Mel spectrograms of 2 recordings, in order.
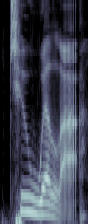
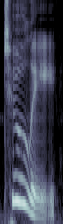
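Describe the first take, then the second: First: The name is said the local way. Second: The name is said in a non-local way. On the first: The speaker calls it right. "we should have been saying Tooele" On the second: The speaker calls it wrong. "we were pronouncing the county as Tooele"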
